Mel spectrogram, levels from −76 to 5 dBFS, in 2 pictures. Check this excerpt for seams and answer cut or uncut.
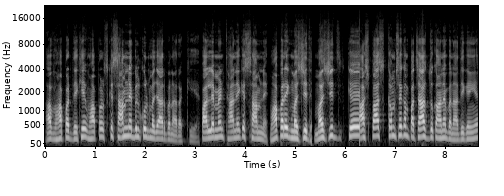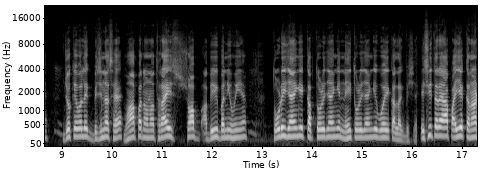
cut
